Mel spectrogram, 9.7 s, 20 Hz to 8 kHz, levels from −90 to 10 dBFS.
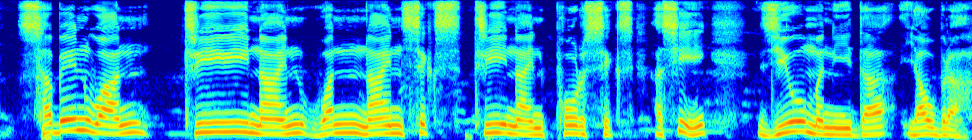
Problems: background sounds at intervals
